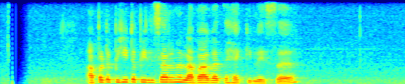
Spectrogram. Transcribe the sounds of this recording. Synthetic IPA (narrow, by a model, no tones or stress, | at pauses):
apəʈəpiɦiʈəpilisaɾənəlabaːɡat̪ɦɛkilesə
